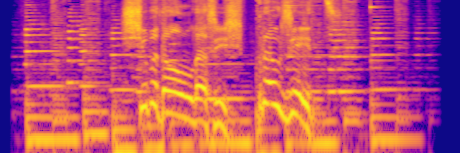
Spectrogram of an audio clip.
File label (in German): prost auf niederlaendisch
